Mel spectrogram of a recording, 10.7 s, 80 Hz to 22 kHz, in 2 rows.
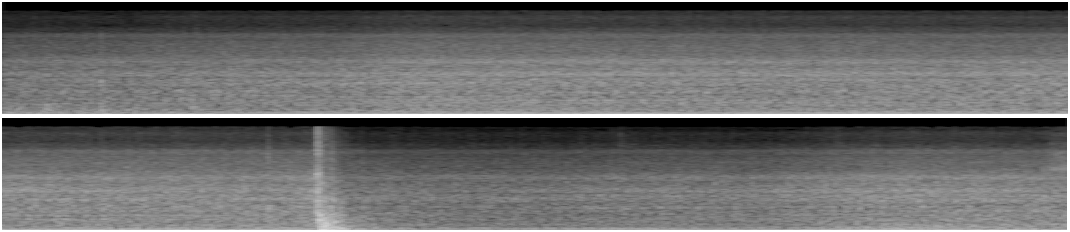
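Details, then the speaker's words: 1997 Ford F-350 Crew Cab diesel with 95,811 miles, started after the glow plugs cycled, heard at the exhaust: a low, steady idle with an even rumble and no misses, plus one door-like thump. It runs well with no smoke. "Diesel runs good, sounds good."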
